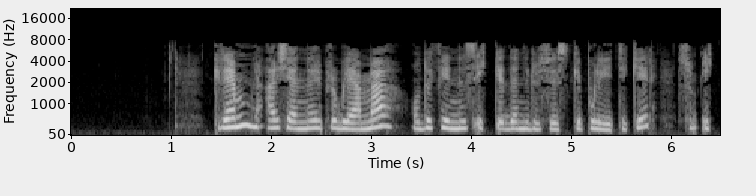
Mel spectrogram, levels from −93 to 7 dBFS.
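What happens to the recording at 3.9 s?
At 3.9 s the speech has no content above about 7 kHz, and the same dull quality runs through the whole clip rather than starting there. The cause is likely low-bitrate audio saved at a high bitrate: the band limit and artefacts point to an earlier low-rate encode, perhaps around 24 kbit/s, later re-encoded as MP3 at a high rate. The larger file cannot restore the removed treble, so sibilants stay muffled.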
